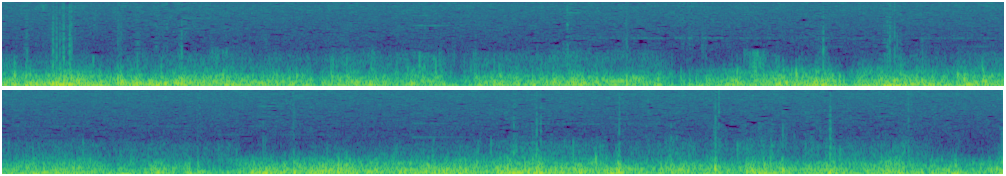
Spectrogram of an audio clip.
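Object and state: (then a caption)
Rubber spiky ball. A neon green soft rubber spiky puffer ball is rubbed and squeezed with fingers over a microphone. It makes a steady, dense stream of muffled, low rubbing and thumping with short soft bumps and almost no high sound throughout.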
